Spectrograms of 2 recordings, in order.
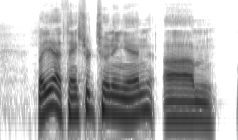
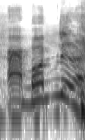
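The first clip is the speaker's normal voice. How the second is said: mock German; 13 semitones higher than usual. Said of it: "some shit in German".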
